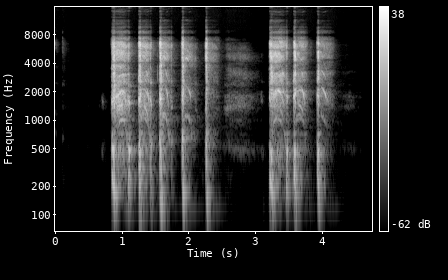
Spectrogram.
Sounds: Cough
